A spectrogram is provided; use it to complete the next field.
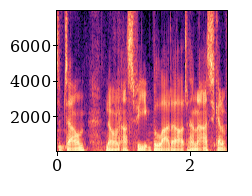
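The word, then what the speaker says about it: Bladard: The Bloodard?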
